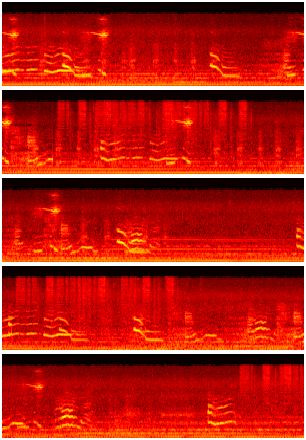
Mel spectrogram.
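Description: Dogs bark repeatedly, close by.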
